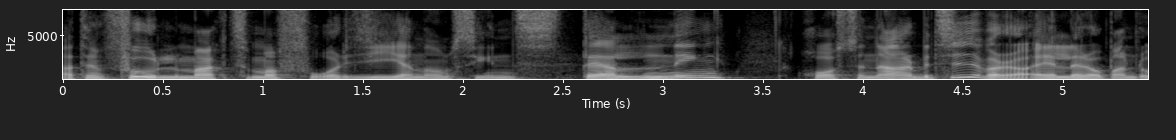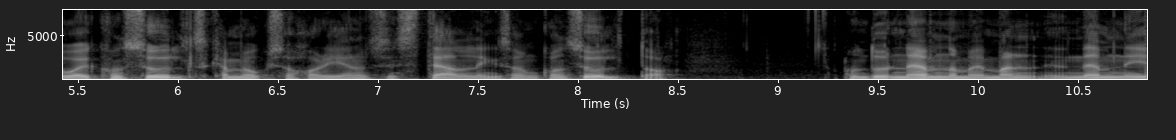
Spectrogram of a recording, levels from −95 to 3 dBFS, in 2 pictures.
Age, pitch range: 30-49, 110-145 Hz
